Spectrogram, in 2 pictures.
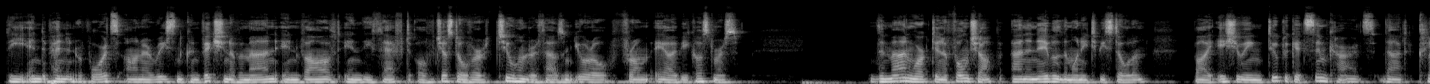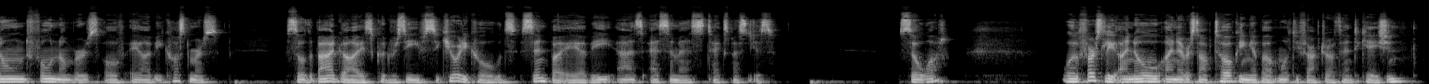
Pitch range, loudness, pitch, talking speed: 105-125 Hz, -19 LUFS, 110 Hz, 160 wpm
